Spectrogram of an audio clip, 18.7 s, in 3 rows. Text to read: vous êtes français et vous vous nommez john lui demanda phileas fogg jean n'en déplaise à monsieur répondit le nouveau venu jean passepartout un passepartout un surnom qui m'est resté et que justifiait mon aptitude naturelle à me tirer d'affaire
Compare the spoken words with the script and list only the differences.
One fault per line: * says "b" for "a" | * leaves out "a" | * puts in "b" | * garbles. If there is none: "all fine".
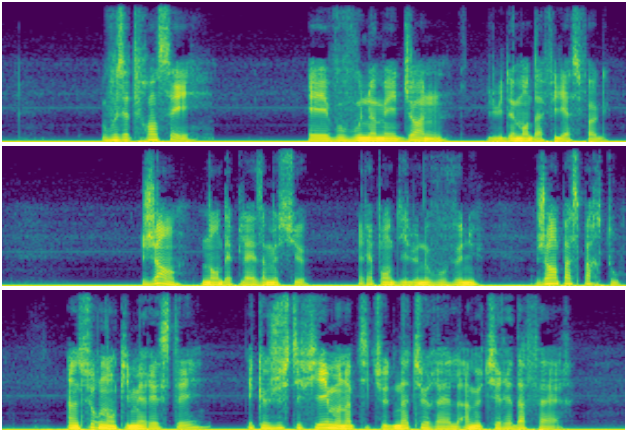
* leaves out "passepartout un"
